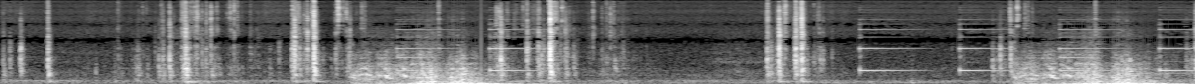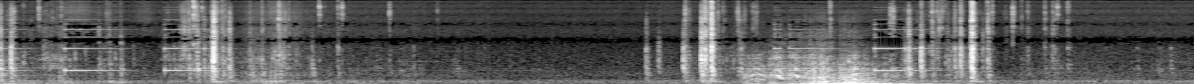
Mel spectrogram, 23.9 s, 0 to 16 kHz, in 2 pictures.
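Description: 2010 Volkswagen Jetta TDI's 2.0-litre four-cylinder diesel being cranked by the starter three times, each for a second or two, without catching: a hard-starting engine. Key clicks and the dashboard's warning beeps come between the attempts.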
